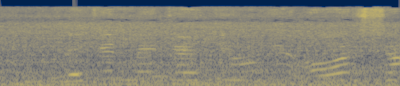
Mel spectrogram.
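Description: A man speaking in Hindi, mid-sentence, over a steady low background rumble.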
